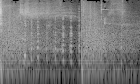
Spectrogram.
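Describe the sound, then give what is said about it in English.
Rapid gunfire from a gun being fired off, with many sharp cracks in quick, irregular succession over a noisy background and one especially abrupt bang partway through. “Are you firing a gun off right now? Yes, I am.”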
